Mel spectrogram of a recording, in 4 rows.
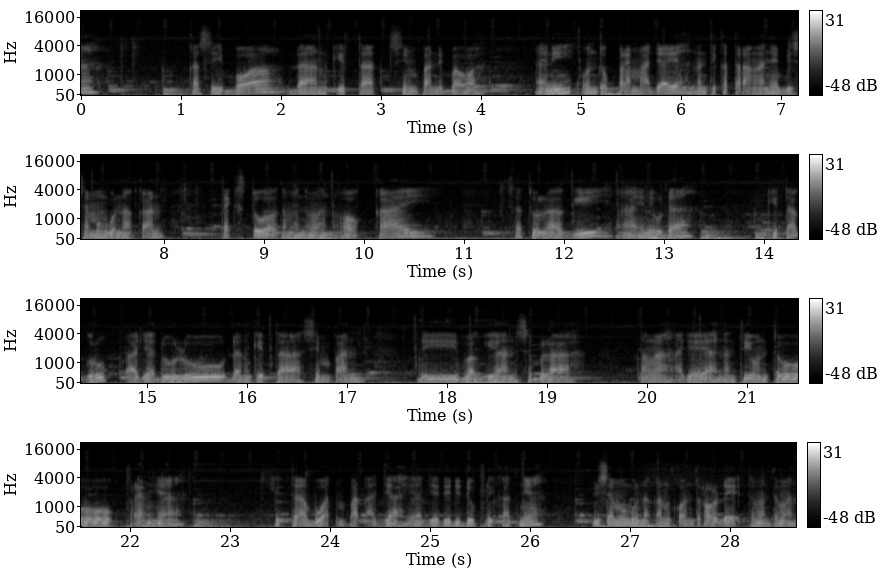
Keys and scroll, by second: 0.5 ctrl+a, 8.0-9.4 typing, 12.9 ctrl+z, 14.9 ctrl+g, 17.3 ctrl+z, 23.4 ctrl+d, 23.7 ctrl+d.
